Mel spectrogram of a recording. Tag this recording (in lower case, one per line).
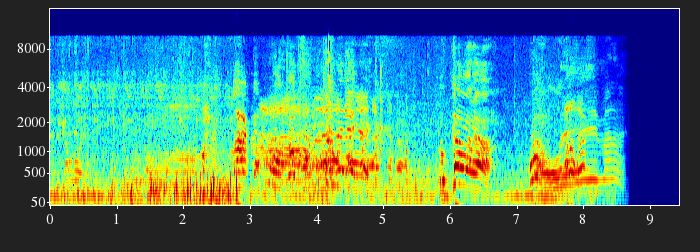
speech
